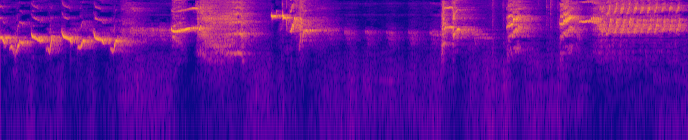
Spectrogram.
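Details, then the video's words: Oriental magpie-robin (kacer) as a singing lure for captive birds: quick repeated whistled chips, then harsh buzzy rattles and high trilled passages. "Suara burung Kacer, cocok buat Pancingan Kacer bahan agar tambah Gacor"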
